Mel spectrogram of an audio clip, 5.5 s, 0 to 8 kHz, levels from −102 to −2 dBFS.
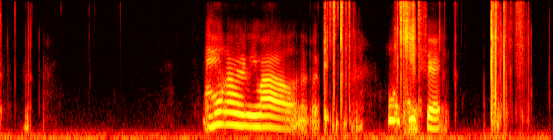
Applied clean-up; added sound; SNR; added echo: neural diffusion model UNIVERSE++.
